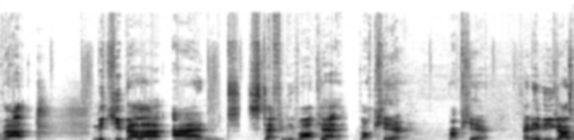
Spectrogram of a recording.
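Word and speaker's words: Vaquer: I'm pretty sure if I can recollect correctly, it's Stephanie Valkyr. Stephanie Valkyr. Sound like I'm saying it in an Indian way.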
